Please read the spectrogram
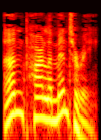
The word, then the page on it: unparliamentary: British English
